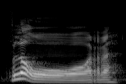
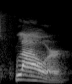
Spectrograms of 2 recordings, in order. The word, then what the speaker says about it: flour: We also need to buy floor. Floor? We need to buy the floor? Let me see. Oh, flower. That's flower, not floor.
